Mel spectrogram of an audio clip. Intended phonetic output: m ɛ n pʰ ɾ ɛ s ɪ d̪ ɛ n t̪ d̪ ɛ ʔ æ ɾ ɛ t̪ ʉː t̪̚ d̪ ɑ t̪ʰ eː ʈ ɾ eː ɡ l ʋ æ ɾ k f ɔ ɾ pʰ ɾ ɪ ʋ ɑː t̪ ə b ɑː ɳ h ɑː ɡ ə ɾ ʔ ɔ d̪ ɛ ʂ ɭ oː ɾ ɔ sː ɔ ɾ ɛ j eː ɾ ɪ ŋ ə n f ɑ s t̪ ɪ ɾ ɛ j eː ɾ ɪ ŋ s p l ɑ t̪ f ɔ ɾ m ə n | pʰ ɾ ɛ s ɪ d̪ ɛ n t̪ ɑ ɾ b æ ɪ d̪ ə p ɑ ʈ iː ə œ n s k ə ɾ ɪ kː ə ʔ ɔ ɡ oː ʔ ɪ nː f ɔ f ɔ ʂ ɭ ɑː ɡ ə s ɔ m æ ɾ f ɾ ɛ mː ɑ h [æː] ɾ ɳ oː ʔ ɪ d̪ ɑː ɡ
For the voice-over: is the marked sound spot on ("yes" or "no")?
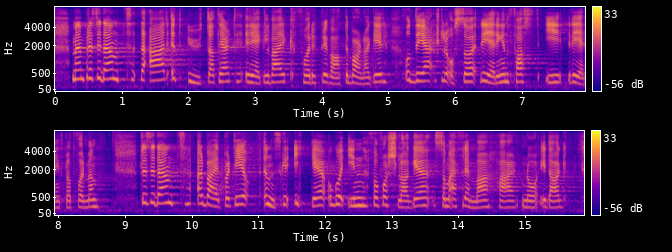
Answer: yes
